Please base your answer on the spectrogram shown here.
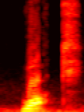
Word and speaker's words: walk: L is silent. Talk. Walk. Talk. Walk.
